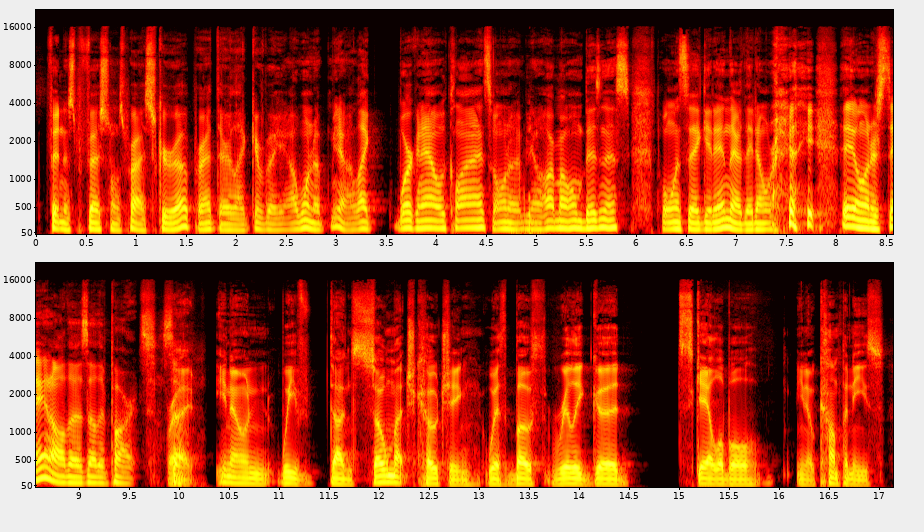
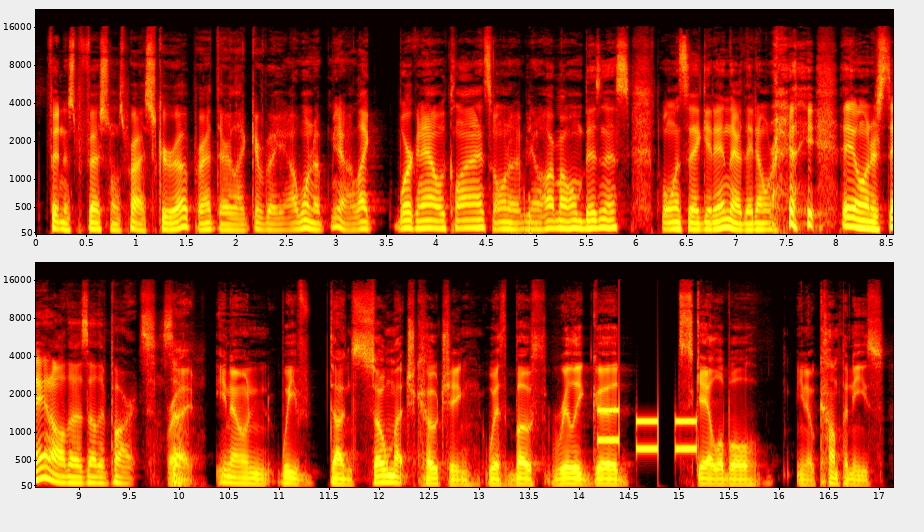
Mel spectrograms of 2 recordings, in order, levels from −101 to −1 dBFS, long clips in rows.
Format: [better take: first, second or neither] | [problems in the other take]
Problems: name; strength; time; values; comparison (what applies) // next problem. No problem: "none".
first | phone ringing; loud; at 14 s; peak 2 dB above the speech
